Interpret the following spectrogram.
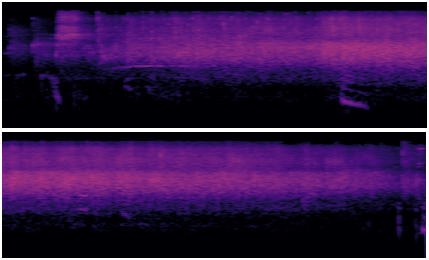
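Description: Audience applauding, building over the first few seconds, then gradually dying away.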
